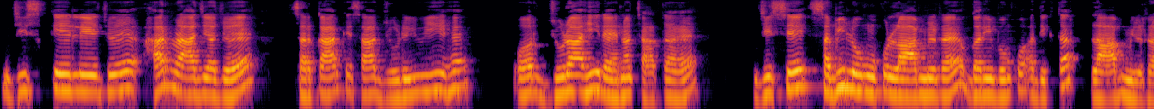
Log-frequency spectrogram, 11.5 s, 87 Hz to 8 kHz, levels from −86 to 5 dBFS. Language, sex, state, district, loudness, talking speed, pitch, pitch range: Hindi, male, Uttarakhand, Uttarkashi, -16 LUFS, 185 wpm, 165 Hz, 150-190 Hz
